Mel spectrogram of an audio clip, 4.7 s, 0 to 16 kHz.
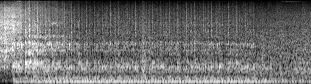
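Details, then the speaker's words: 2001 Chevy Silverado with an 8.1L 496 big-block Vortec, Allison 5-speed and 108,000 miles, heard from outside after exhaust work. It catches into a deep, even burble and a quick clean rev, not very loud because of the catalytic converters. The exhaust sounds healthy. "Sounds good. Not very loud, but it has cats on it, so no big deal. Sounds nice though."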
